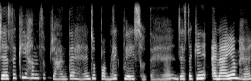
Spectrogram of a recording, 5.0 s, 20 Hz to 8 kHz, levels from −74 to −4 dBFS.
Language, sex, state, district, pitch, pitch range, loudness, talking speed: Hindi, female, Uttarakhand, Uttarkashi, 290 Hz, 260-325 Hz, -17 LUFS, 225 wpm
